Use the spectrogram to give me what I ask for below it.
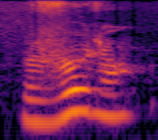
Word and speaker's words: volant: Volant. Attention, le son an est fait par an et il y a un T muet à la fin du mot.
